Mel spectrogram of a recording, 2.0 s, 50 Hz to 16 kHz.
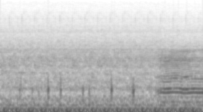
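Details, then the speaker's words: Nissan 300ZX Twin Turbo cold idle in warm-up open-loop mode, just after replacing a damaged rear-cylinder ignition coil: a steady, even low thrum with no misses; it now idles noticeably smoother. "warm-up open loop mode, but yeah, I mean if there was, I mean it definitely feels smoother."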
